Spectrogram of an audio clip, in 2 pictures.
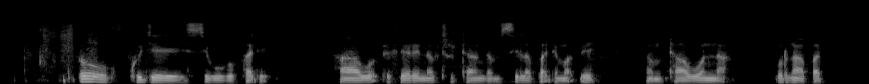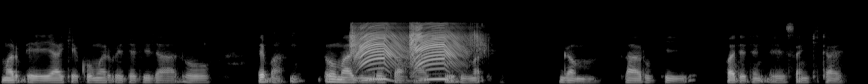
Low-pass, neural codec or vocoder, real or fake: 7.2 kHz; none; real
